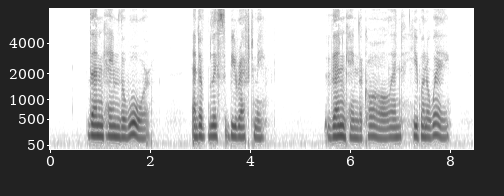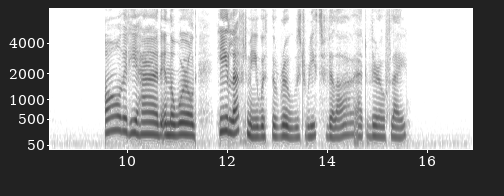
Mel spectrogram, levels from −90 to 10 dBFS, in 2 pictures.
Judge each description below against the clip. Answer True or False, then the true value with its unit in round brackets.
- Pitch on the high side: False (180 Hz)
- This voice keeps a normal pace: False (120 wpm)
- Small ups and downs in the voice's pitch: False (3.0 semitones)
